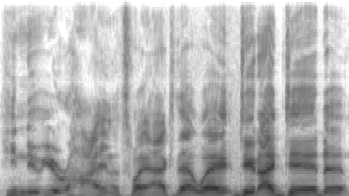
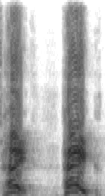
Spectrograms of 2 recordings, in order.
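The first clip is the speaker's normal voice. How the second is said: sudden high, loud yell of "hey"; angry shout; 13 semitones higher, 13 dB louder than usual. Retold or imitated. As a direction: bark it out like an angry old man calling you over. Naked old man accosts him.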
